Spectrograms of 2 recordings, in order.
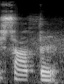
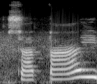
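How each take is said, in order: First: The final vowel is one plain vowel sound. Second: The final vowel glides between two vowel sounds.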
